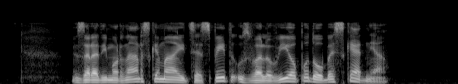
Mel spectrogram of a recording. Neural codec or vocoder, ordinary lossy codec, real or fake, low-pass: none; none; real; 7.2 kHz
